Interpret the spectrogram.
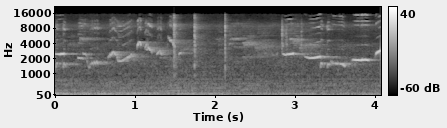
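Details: White-rumped shama of the Medan type in full song, described as ready to enter a singing contest: varied high whistled phrases, rising and falling slurs, interspersed with sharp clicks and brief buzzy notes, in a quiet room.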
